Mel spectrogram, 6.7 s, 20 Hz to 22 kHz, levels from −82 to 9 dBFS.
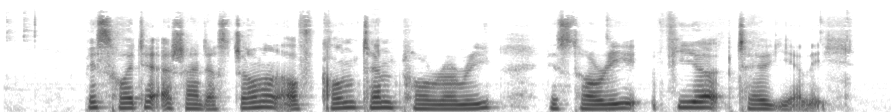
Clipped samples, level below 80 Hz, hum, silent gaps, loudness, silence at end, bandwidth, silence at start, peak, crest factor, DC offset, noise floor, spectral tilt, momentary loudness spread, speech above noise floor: under 0.1%; -58 dBFS; none; none; -20 LUFS; 0.3 s; 13 kHz; 0.65 s; -4 dBFS; 16 dB; under 0.1%; -56 dBFS; -5.5 dB/octave; 10 LU; 36 dB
